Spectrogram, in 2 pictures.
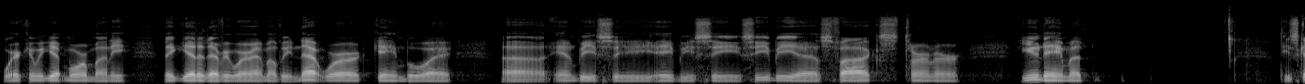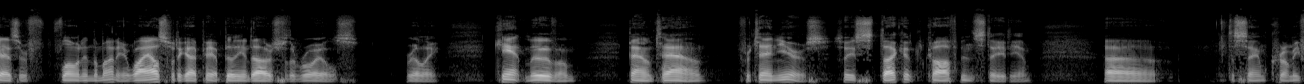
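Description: No technical faults are audible.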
